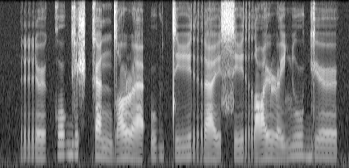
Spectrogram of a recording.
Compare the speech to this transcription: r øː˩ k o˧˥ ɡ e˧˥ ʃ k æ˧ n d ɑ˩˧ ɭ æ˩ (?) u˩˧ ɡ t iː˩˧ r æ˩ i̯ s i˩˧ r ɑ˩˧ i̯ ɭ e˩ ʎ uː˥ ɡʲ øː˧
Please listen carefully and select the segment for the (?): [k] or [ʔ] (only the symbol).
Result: ʔ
